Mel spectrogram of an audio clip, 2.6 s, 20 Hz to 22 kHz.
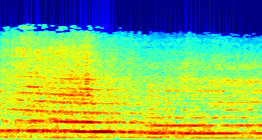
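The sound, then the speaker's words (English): Loud, steady drone of race car engines running through the garages of a pit lane, at garage number 15 of 42, with the next batch getting ready to go out; a layered harmonic hum that swells slightly and dips in pitch partway through, with no voices. “And just walk through, you can hear the cars running through at the moment, and then the next batch getting ready to go out.”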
